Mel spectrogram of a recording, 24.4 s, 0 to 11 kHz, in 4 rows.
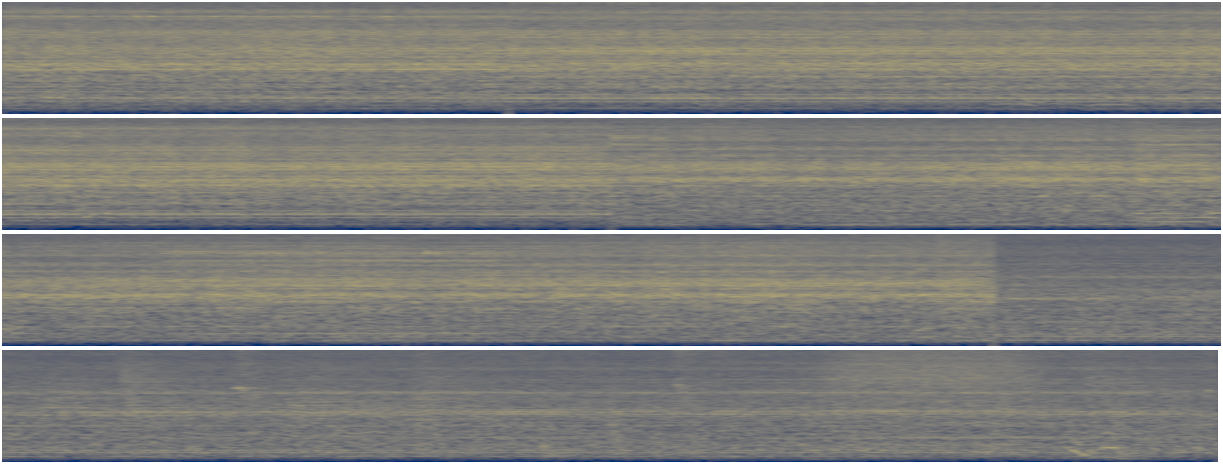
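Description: Hwacheon C1 CNC turning center machining an aluminium (AL 6061) part with a 10 mm rotating live tool: a steady machining whine with cutting noise. The sound changes about nine seconds in and turns quieter about seventeen seconds in.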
